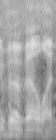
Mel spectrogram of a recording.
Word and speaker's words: Vivillon: I heard somebody else call it Vivillon and that's just lived rent-free in my head ever since and I just cannot go back to the other way of pronouncing it anymore. It is always going to be Vivillon. It's the 666 Pokémon. It has to be the Vivillon.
